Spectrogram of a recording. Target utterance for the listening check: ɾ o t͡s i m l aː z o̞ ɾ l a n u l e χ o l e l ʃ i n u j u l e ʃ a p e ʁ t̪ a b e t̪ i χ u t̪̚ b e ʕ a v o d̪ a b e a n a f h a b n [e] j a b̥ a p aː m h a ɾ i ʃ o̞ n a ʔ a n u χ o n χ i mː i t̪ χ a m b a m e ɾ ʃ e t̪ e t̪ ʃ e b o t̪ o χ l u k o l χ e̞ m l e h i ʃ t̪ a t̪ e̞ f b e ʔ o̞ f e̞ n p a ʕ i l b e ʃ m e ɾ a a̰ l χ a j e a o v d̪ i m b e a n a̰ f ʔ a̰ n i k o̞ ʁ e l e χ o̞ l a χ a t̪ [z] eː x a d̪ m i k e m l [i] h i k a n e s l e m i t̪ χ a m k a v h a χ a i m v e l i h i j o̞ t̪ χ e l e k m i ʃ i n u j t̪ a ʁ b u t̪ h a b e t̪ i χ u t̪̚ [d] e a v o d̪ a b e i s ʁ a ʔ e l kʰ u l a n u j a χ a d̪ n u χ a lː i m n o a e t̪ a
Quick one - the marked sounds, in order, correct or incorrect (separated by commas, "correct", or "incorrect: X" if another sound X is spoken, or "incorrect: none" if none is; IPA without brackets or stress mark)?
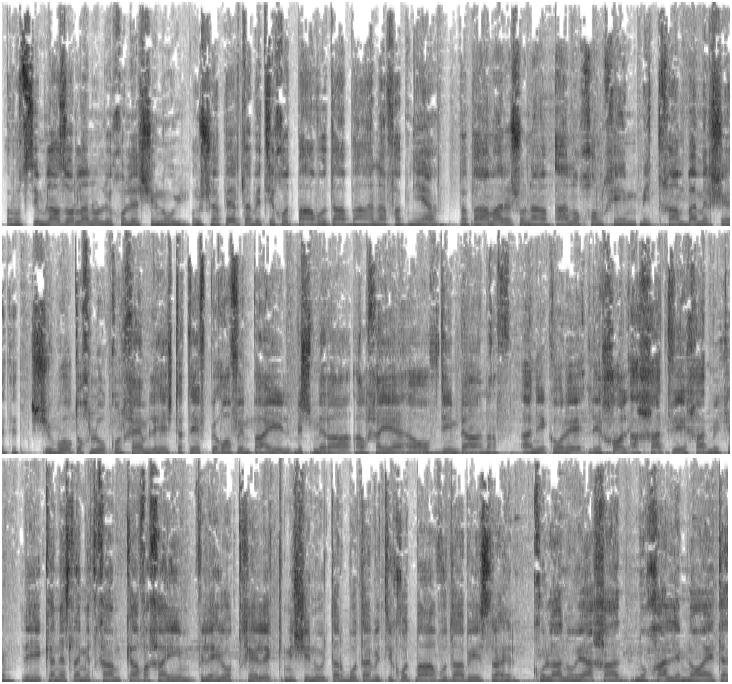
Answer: incorrect: i, incorrect: v, incorrect: e, incorrect: b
